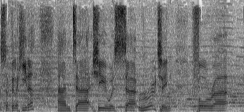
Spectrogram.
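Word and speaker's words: Vilukhina: Well, we've just had an email in from Elena, not only telling us that you don't pronounce the K in the Vilakina, so Vilahina, and she was rooting for the Russians this afternoon.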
